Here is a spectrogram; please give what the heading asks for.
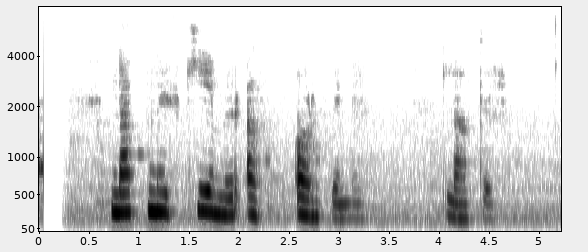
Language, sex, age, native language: Icelandic, male, 8, Icelandic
